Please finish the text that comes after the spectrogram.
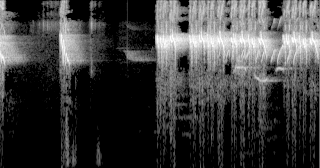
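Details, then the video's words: Noisy minivet (mantenan or sepah) calling: two loud, harsh high bursts separated by pauses, then a dense, continuous run of shrill chirps and twittering notes, with faint lower whistles mixed in. "kumpulan suara burung mantenan (sepah) ribut!!"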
